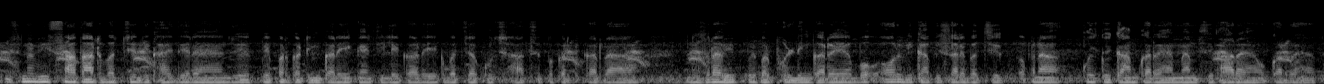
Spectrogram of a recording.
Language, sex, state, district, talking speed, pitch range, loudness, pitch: Hindi, male, Bihar, Sitamarhi, 265 wpm, 95-105 Hz, -33 LUFS, 100 Hz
